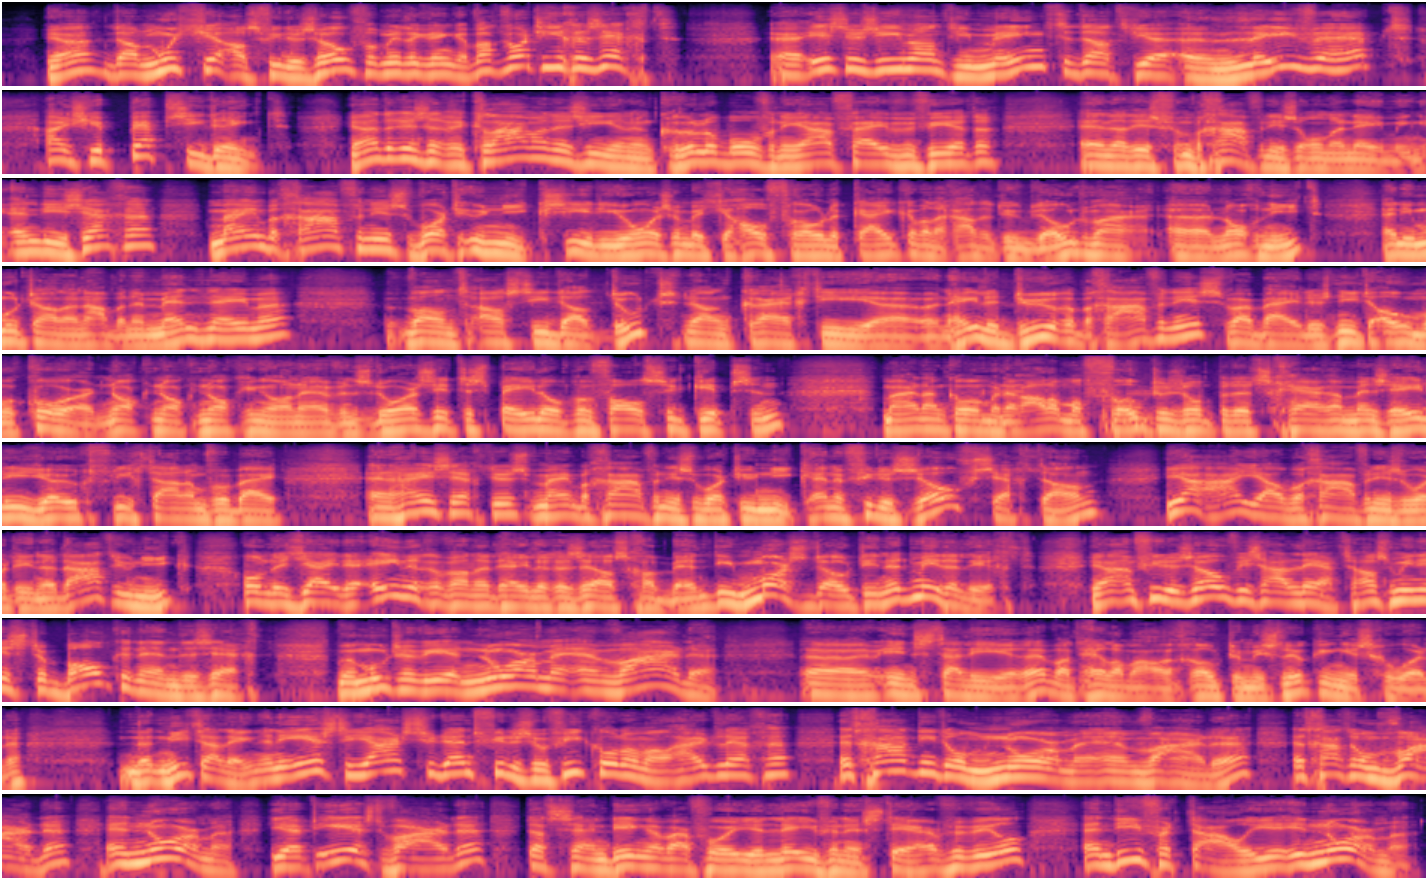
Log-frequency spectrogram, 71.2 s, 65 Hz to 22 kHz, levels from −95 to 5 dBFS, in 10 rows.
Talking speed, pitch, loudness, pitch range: 190 wpm, 125 Hz, -14 LUFS, 110-165 Hz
